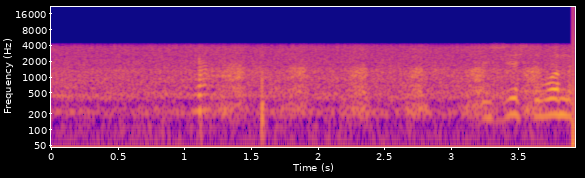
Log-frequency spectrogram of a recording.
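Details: Colony of honey bees buzzing as novice beekeepers open and check their hives in a community garden allotment; thick, steady hum with wavering tones, plus a single sharp knock and murmured speech toward the end.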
